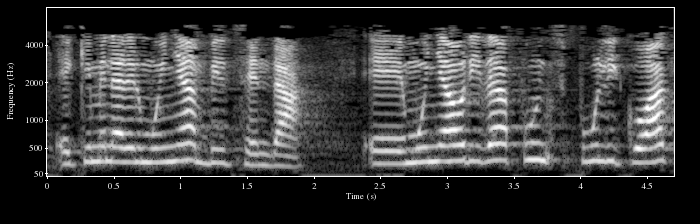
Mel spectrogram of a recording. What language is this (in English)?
Basque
